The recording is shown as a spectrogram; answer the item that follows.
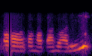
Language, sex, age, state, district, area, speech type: Assamese, female, 45-60, Assam, Darrang, rural, conversation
